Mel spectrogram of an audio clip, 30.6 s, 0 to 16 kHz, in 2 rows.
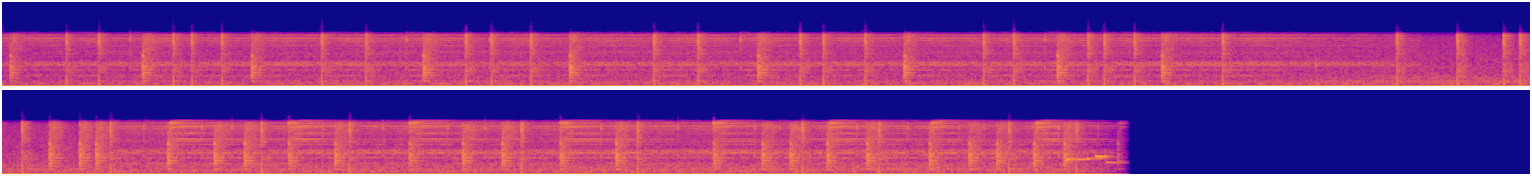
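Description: Drum loop from the Tempo Master metronome app playing a steady kit beat at the tempo being set, slowed to around 100 BPM, with busier cymbal hits from about halfway. It cuts off suddenly near the end.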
